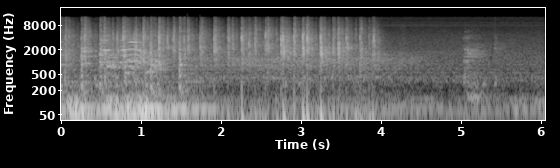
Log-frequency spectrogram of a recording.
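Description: Audience applause after a scored point, many hands clapping with a voice or two calling out early on; the applause cuts off suddenly about four seconds in, leaving a low hiss.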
